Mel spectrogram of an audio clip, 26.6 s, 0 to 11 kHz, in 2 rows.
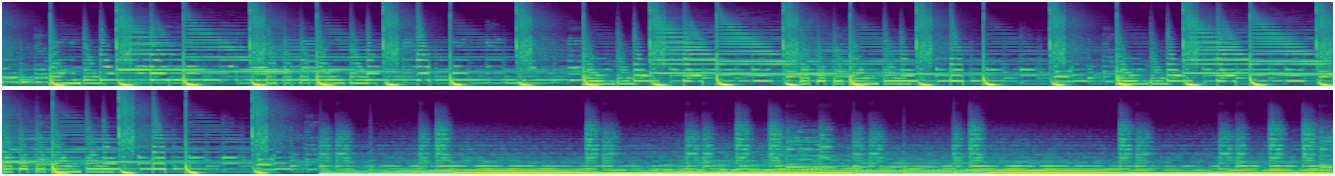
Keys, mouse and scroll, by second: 1.3 click, 1.8-3.0 middle drag, 3.7 click, 4.3 click, 5.3 click, 6.5 click, 6.9 click, 7.7 scroll down 1, 7.9 middle click, 8.4-9.7 drag, 10.1 click, 10.5 click, 11.5 click, 11.9-12.8 scroll up 1, 12.8 scroll down 1, 13.0-17.3 middle drag, 17.5 middle click, 17.8 click, 18.3 scroll up 1, 19.5-21.0 middle drag, 21.0 scroll down 2, 21.5 KP_1, 21.8-22.3 scroll up 3, 23.8-24.2 scroll down 1, 24.5-24.8 scroll down 1, 25.3 click, 26.1 click.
